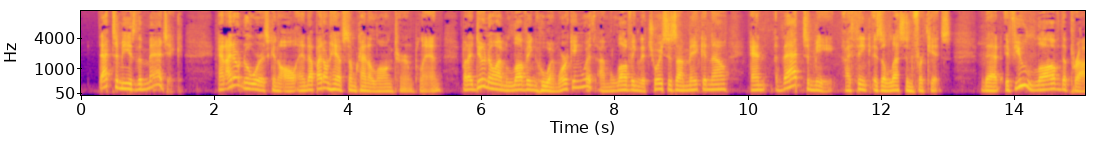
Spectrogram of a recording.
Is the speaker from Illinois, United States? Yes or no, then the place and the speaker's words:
yes; Chicago, Illinois, United States; I'm a kid from Chicago. I'm going to marry some girl from Romania?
